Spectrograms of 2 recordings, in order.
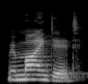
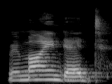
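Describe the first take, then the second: First: The ending is pronounced like a light 'id'. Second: The ending is pronounced like a full 'ed'. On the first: The speaker calls it right. "makes an I D sound" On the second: The speaker calls it wrong. "E D word endings sound like this"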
